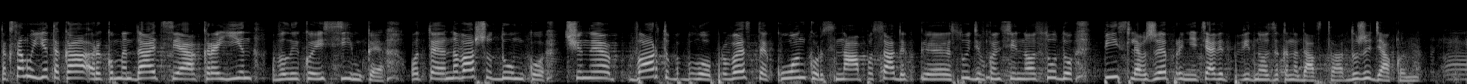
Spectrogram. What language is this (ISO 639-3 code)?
ukr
